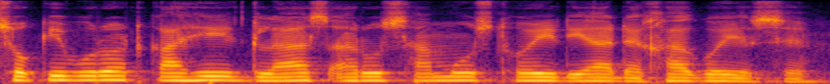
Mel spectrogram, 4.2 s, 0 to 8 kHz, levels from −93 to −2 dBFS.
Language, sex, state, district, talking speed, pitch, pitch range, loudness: Assamese, male, Assam, Kamrup Metropolitan, 145 wpm, 130 Hz, 120-135 Hz, -15 LUFS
